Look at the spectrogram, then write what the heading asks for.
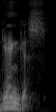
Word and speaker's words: Chinggis: Chinggis, by the way, is the preferred way of pronouncing the great Khan's name by Mongol specialists today. It is a more accurate rendering of his written name than Genghis.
